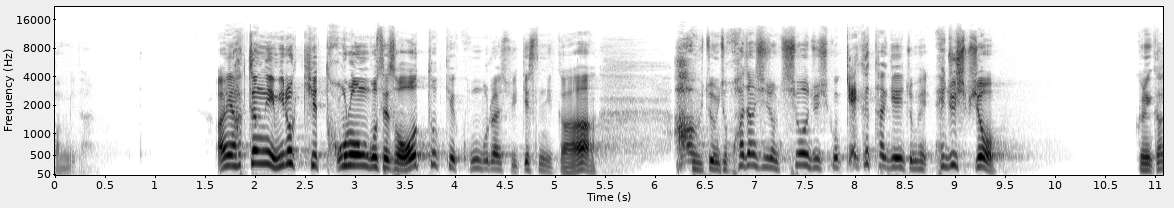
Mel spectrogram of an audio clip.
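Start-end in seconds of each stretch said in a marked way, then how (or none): 1.6-9.5 complaining student. Retold or imitated.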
